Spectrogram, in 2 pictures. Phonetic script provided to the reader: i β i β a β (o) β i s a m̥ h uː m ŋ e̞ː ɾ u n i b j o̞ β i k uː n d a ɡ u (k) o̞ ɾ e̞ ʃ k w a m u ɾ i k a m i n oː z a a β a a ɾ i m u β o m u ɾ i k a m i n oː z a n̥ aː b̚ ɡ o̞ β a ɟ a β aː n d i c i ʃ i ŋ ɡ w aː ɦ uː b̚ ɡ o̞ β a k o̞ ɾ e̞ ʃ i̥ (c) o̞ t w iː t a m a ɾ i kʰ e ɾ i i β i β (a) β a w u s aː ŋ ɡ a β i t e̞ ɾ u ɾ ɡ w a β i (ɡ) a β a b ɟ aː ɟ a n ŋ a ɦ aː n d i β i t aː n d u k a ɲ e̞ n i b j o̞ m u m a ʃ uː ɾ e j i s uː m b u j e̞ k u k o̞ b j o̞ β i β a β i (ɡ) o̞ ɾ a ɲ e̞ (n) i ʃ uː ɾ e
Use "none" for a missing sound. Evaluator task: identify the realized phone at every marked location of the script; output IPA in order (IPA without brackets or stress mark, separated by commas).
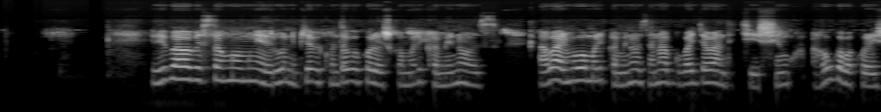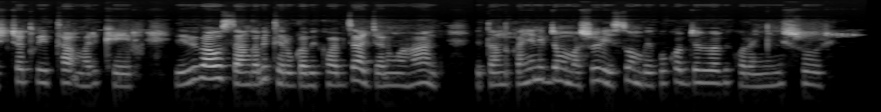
o, k, c, i, k, k, n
